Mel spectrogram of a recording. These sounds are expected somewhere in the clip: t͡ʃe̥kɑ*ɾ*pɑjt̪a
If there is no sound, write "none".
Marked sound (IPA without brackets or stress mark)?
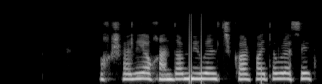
ɾ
